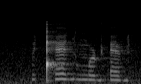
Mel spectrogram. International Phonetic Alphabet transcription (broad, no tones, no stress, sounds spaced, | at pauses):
p ɪ ǃʰ ɛ d u ŋ o ɖ ʔ ɛ ɖ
